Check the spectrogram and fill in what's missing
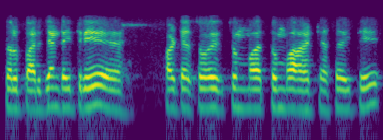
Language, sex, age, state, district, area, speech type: Kannada, male, 45-60, Karnataka, Belgaum, rural, conversation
